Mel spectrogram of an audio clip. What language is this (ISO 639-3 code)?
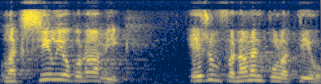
cat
